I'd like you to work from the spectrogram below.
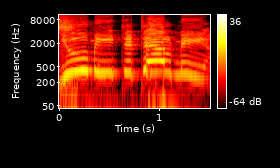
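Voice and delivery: slow, high mock incredulity; sarcastic. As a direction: stretch it out as if utterly astonished. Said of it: "I have to stop with the sarcasm".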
